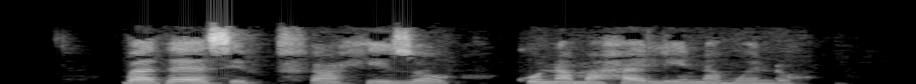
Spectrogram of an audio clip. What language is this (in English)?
Swahili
